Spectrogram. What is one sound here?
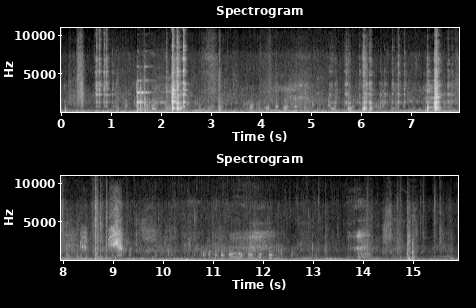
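A metal spoon scrapes and knocks inside a cooking pot.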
